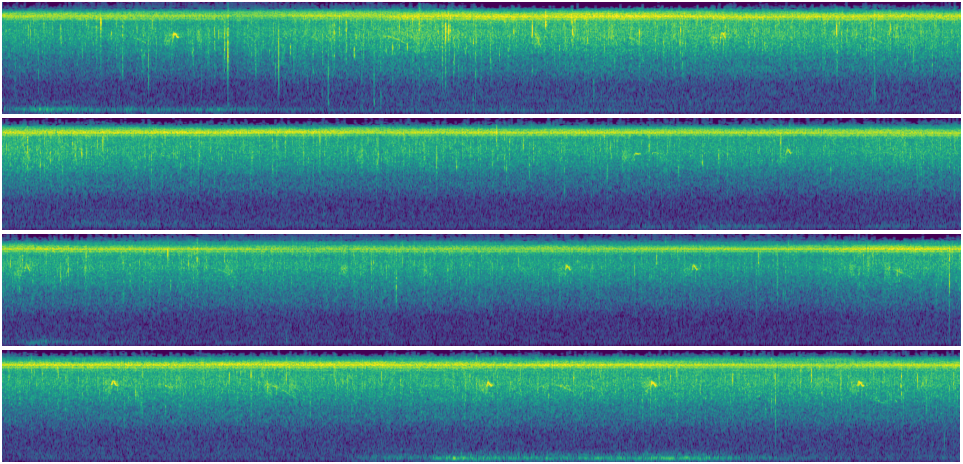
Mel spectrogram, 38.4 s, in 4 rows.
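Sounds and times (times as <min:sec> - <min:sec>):
rain in a forest: 0:00.0 - 0:38.3.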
